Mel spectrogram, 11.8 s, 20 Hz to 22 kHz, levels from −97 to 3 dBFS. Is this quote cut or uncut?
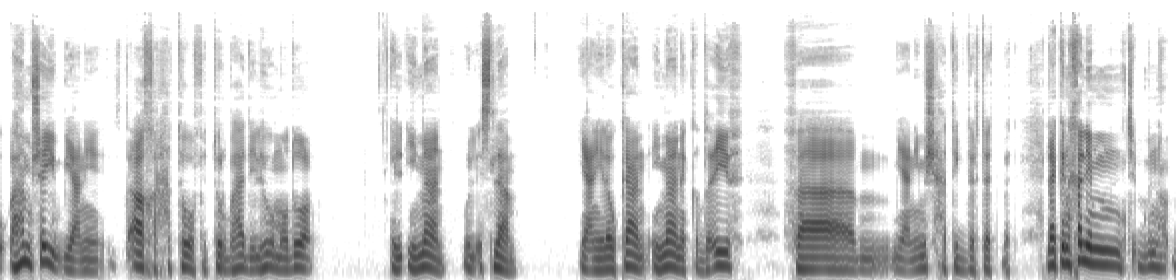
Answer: uncut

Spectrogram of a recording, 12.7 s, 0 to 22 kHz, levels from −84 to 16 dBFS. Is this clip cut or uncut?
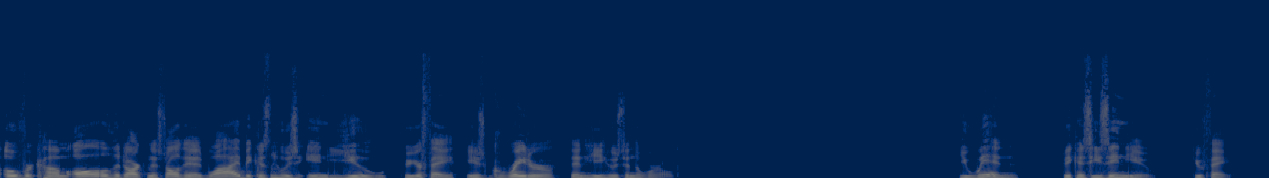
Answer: cut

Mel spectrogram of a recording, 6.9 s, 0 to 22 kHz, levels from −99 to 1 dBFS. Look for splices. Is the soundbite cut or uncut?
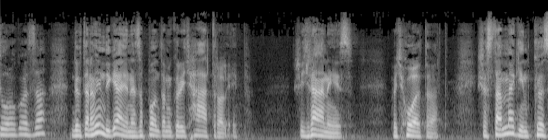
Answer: uncut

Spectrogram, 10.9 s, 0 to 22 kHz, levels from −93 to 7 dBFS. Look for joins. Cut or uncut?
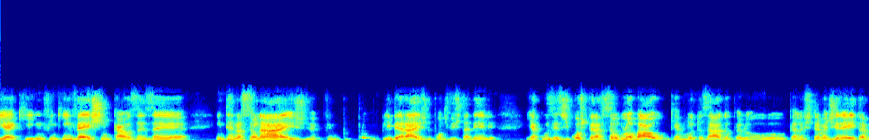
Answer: uncut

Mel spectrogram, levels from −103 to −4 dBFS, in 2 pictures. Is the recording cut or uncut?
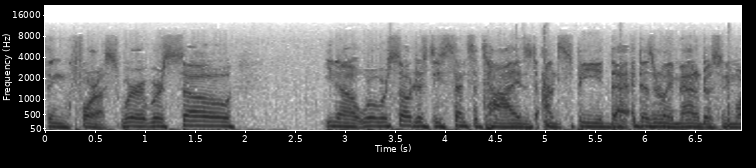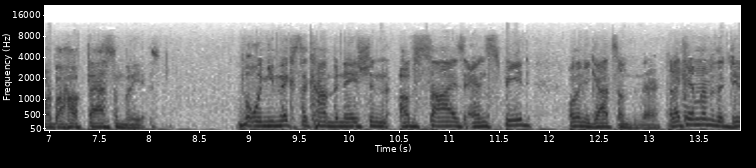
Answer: uncut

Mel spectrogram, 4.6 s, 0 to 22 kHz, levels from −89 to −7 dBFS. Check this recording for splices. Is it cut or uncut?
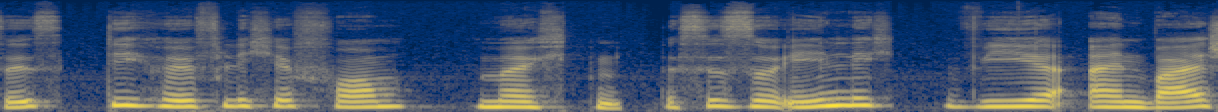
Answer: cut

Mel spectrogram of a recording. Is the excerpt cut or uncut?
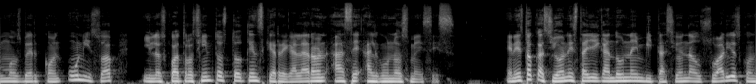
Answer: uncut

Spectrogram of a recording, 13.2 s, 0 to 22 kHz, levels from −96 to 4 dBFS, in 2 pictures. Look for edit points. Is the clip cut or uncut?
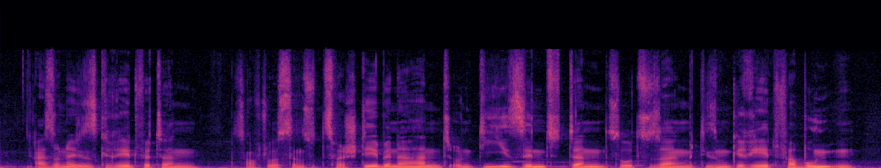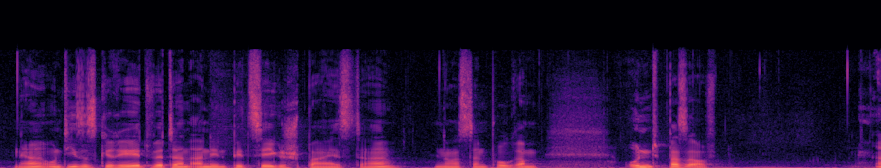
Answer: uncut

